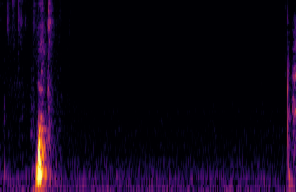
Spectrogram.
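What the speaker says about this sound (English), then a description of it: "It's my dog." A dog gives one sharp bark near the start of an otherwise quiet room, followed by a fainter short sound at the very end.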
